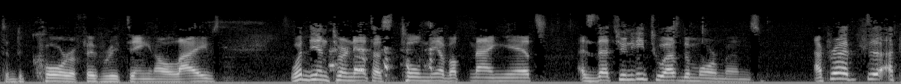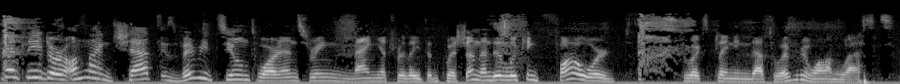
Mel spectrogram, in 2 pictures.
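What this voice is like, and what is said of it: Speaks in a put-on accent. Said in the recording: “That was made so much better by your accent. That was phenomenal.”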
